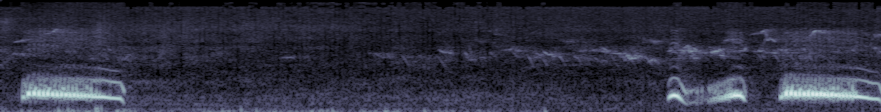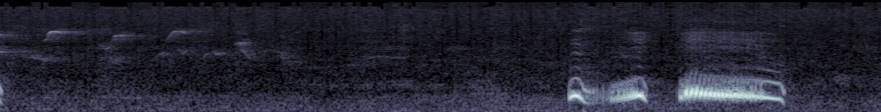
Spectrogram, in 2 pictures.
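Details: Spotted dove (terkukur), a kept bird in breeding condition, issuing a challenge to a rival: a long coo, then two phrases of two quick notes plus one drawn-out falling coo, roughly four seconds apart.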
